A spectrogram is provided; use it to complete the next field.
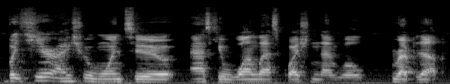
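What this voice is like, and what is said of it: Russian accent. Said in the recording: “my Russian accent. You know, back in the days, it was much worse than what you hear right now”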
